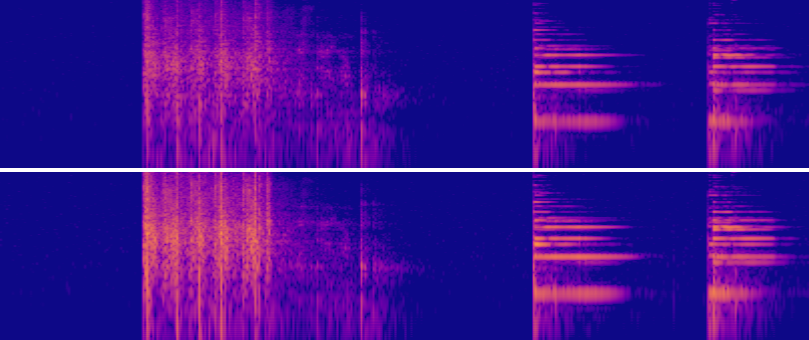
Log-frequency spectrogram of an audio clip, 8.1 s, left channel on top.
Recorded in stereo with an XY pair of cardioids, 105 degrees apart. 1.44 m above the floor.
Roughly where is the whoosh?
Ahead right.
